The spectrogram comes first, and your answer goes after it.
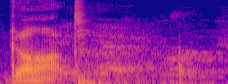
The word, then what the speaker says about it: Gant: It's Gaunt. Every time I say it, I mispronounce it, but it's Gaunt.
